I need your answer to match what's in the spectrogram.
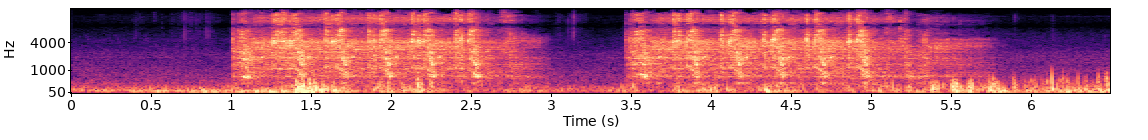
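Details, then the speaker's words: Barn-find 2005 Suzuki GZ250 with 950 miles, carburetor troubles, vacuum fuel petcock: two long bursts of cranking that chuff but never catch, because no fuel is coming from the petcock; hard starting from fuel starvation. "We gotta see why we're not getting fuel out of there."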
